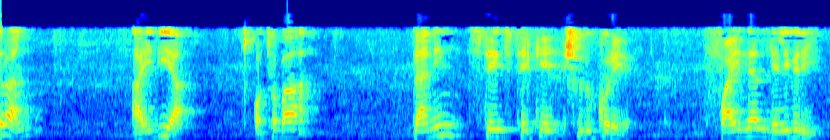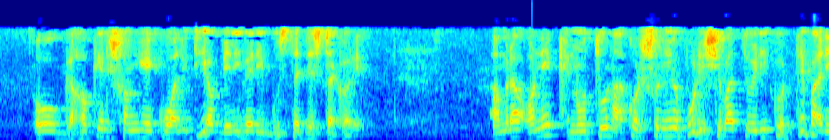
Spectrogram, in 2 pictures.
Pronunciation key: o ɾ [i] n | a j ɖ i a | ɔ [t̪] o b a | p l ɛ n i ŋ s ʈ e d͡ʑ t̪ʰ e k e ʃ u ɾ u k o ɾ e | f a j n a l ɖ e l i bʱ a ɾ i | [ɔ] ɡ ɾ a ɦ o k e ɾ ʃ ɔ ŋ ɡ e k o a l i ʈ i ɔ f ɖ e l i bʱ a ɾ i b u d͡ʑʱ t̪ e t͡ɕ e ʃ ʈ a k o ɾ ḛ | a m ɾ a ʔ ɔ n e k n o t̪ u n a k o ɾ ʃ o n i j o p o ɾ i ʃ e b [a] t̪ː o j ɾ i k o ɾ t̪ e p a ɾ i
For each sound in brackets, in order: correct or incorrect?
incorrect, incorrect, incorrect, correct

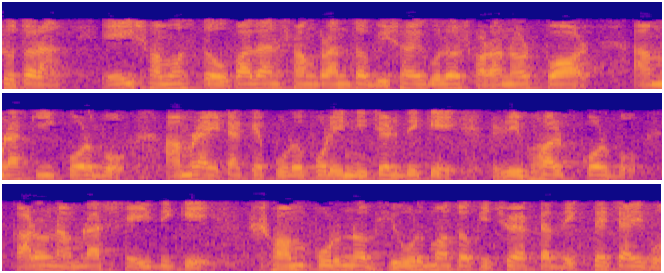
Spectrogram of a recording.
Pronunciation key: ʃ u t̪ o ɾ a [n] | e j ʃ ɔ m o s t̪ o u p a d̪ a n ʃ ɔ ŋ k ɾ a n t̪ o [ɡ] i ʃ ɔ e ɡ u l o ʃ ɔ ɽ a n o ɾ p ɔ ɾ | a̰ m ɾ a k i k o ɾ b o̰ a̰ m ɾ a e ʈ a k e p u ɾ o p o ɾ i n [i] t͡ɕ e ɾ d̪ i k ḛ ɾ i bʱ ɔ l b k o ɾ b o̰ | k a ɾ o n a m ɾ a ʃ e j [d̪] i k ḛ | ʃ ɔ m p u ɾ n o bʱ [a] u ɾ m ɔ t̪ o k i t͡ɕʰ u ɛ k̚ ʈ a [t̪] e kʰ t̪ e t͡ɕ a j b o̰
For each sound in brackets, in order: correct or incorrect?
incorrect, incorrect, correct, correct, incorrect, incorrect

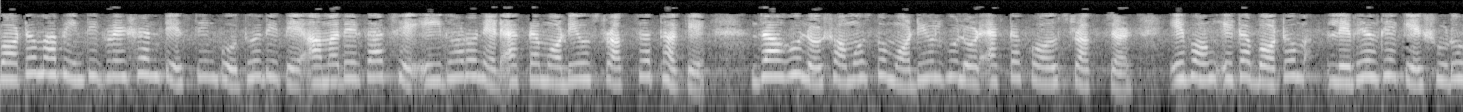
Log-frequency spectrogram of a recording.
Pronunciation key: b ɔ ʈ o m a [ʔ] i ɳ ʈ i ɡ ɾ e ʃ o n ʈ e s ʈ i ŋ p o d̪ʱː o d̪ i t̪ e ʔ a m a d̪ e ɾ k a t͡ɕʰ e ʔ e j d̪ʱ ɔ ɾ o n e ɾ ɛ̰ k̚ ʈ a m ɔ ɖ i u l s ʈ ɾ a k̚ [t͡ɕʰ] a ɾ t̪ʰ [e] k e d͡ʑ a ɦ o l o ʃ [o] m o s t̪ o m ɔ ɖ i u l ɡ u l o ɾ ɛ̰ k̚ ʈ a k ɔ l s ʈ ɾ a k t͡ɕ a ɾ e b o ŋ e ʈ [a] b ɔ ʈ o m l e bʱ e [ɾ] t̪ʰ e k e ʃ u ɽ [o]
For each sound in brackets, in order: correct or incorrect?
incorrect, incorrect, incorrect, incorrect, correct, incorrect, incorrect

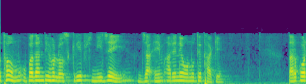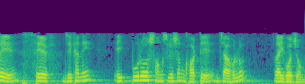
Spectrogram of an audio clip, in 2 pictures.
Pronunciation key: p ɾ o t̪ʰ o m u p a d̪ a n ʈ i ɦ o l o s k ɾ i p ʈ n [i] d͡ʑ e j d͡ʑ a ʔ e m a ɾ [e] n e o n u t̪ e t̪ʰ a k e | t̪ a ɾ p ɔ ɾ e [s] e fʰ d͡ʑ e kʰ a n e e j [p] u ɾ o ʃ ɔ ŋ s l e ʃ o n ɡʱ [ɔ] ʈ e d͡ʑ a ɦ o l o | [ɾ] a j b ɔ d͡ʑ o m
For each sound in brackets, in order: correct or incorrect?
correct, correct, correct, correct, correct, correct

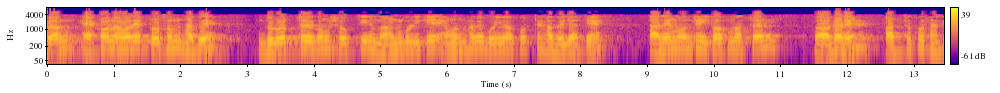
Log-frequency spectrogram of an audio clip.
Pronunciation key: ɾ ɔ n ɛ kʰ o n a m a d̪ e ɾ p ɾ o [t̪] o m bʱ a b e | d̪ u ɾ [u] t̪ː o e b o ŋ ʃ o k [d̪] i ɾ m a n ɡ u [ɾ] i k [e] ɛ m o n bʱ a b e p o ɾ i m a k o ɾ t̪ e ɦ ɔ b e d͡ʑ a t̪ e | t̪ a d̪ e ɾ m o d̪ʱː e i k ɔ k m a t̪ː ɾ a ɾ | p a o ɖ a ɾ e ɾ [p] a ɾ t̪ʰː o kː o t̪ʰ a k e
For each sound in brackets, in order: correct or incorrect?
incorrect, incorrect, incorrect, incorrect, correct, correct

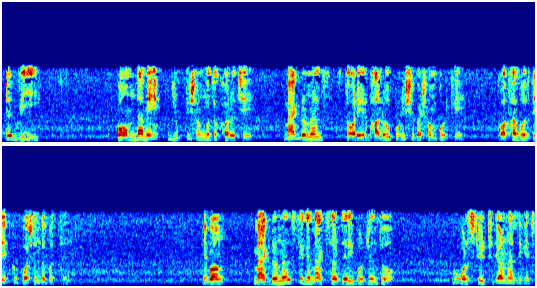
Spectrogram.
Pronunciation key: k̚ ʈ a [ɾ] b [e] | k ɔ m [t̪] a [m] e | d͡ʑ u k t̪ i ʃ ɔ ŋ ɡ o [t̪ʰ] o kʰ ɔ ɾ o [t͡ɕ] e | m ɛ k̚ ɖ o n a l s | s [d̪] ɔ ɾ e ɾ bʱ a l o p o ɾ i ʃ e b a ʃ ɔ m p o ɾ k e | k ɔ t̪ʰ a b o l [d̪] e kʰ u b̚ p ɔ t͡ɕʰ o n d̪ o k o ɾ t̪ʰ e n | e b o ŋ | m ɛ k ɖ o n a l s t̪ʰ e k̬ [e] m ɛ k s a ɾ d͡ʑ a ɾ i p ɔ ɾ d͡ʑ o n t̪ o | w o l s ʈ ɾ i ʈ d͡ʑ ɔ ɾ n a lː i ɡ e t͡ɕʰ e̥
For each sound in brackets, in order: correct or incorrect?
correct, incorrect, incorrect, correct, incorrect, correct, incorrect, incorrect, correct

